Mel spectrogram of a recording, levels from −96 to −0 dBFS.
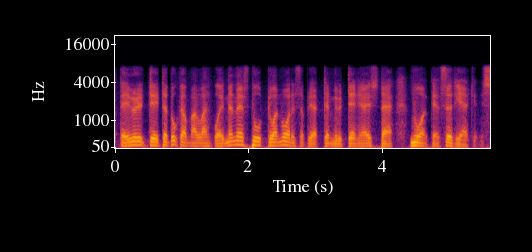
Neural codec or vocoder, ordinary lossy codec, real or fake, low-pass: codec, 16 kHz, 0.5 kbps, FunCodec, trained on Chinese and English, 25 frames a second; Opus, 24 kbps; fake; 7.2 kHz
